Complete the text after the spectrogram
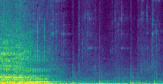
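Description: A blade slashes into a creature with a heavy hit.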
